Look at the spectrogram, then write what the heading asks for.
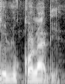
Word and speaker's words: Olukolade: I've heard you called Olukolade. My name is Olukolade.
